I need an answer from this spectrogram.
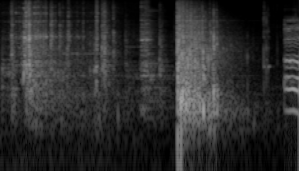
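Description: A shotgun with a slightly longer barrel fires at a clay target: one sharp, loud blast midway through, surrounded by a few shorter, quieter sounds before it and a brief tonal sound at the end.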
